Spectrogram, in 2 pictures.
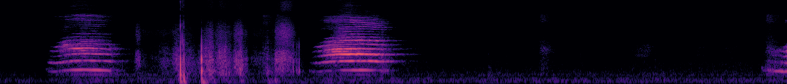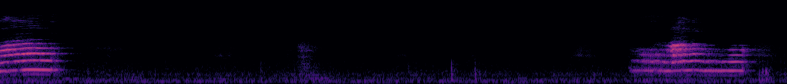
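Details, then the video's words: Domestic male Scottish Straight cat, kept indoors as a pet, meowing loudly: four harmonic meows around two seconds apart, each about half a second long, with sharp clicking knocks between the first two. "Cat Bora Meows Loudly and Funny"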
